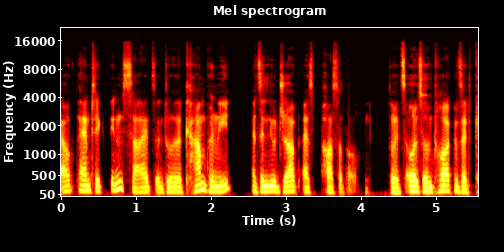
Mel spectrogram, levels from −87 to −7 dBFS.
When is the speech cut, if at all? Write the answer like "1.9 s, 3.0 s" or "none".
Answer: 4.0 s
